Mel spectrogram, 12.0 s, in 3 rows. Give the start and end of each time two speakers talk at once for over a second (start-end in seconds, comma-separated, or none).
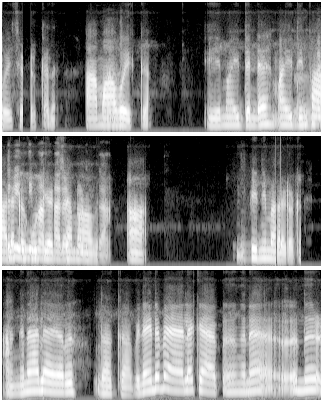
3.7-5.2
